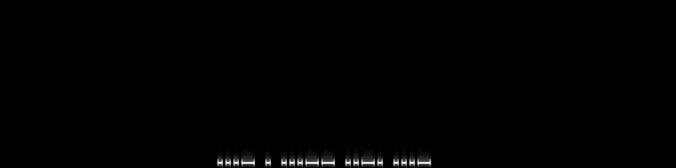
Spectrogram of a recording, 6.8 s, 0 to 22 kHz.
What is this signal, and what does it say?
Morse code, heard as a keyed tone, about 30 wpm, 700 Hz. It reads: VE3FV
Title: DXCC-100 Call Signs - 5 Characters - Repeated 3x - 30wpm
